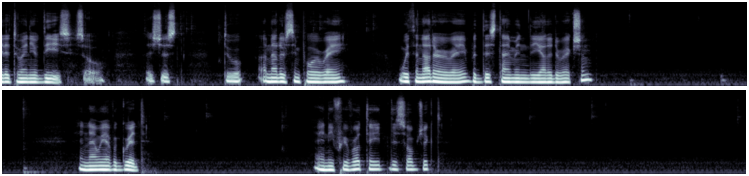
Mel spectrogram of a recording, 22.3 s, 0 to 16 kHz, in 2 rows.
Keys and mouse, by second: 2.2-3.2 drag, 3.2-5.1 middle drag, 5.1-6.5 drag, 6.9-8.0 middle drag, 8.0-9.9 drag, 13.6-15.4 drag, 15.4-17.2 middle drag, 19.1-20.4 drag, 20.7 click, 20.9-22.2 middle drag, 22.2-22.3 drag.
